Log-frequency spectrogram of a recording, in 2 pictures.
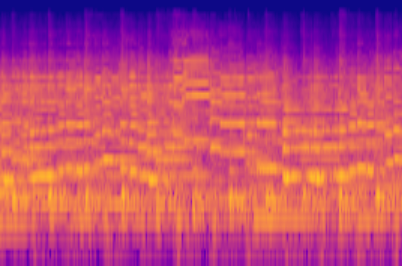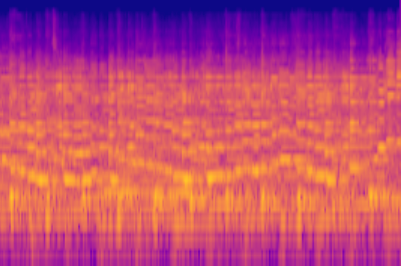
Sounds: violin
musical instrument
music

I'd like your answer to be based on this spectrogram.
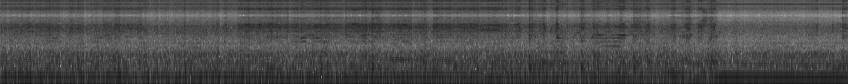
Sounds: music

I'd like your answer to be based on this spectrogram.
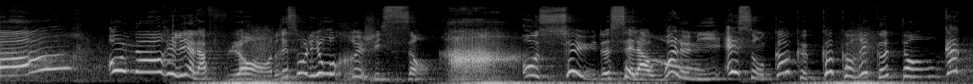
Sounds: speech

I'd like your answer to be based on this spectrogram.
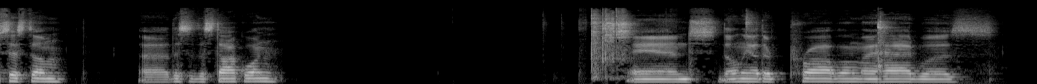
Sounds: speech

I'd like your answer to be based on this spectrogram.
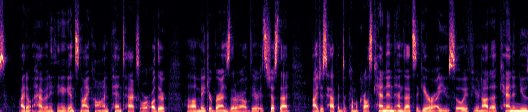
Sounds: speech

